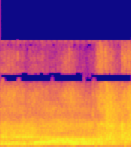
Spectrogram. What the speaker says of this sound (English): As the crowd chants, "This is awesome," they just love both teams now.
